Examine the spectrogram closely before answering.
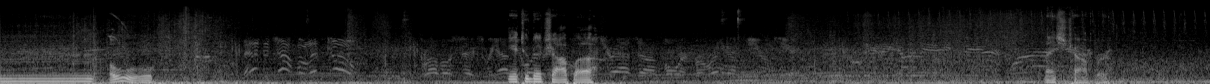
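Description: A snowmobile engine hums steadily.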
